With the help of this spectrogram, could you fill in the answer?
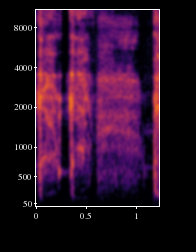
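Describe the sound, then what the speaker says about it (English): A nasty, harsh cough from someone claiming a dislodged rib comes as a quick, close series of about four raspy bursts with short gaps between them. "And a nasty cough."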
